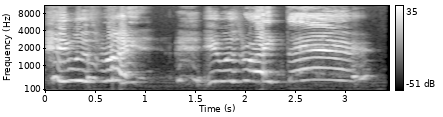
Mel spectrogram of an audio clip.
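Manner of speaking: slow, high, loud crying wail; wailing lament. Real, not acted. Gamer wails over the character who slipped away, crying slowly. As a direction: grieve the lost pull, sobbing and laughing.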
